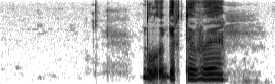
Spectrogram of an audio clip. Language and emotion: Russian, sad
